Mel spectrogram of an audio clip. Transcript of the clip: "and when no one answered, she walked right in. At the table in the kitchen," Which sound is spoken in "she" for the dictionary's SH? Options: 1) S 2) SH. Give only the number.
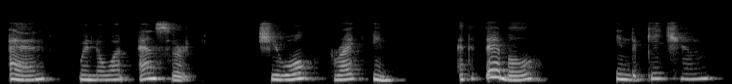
2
